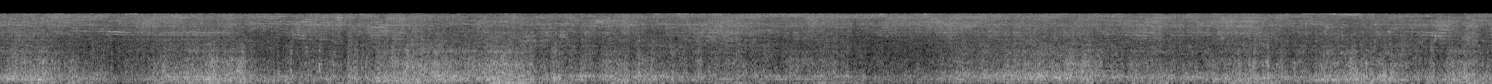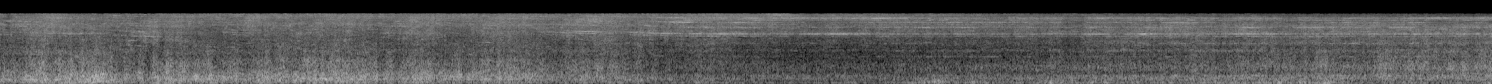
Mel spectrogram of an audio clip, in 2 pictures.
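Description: Freight train cars rolling past, steel wheels clacking over the rails with some wheel squeal. In the last several seconds, as the final cars go by, the low rolling rumble thins out and a steady high whine is left.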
